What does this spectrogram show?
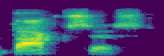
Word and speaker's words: DOCSIS: wanted to comment on docsis that's how d-o-c-s-i-s is pronounced docsis is the cable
